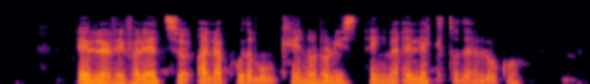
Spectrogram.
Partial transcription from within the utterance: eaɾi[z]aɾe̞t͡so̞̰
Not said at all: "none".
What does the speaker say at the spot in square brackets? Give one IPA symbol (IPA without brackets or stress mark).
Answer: v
